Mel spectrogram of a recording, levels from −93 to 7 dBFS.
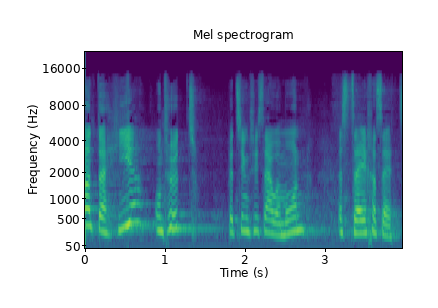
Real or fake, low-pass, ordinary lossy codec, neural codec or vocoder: real; 14.4 kHz; none; none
